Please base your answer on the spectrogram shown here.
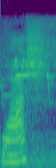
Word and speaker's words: gouache: you how to use the gouache paint which rhymes with squash and i have been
